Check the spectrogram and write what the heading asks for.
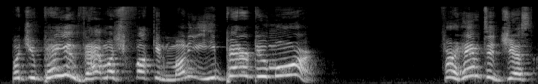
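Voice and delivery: high, loud exasperated rant; rising indignation about his pay. Real, not acted. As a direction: shout your frustration at the overpaid quarterback.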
